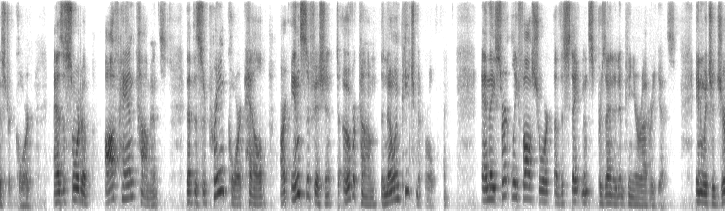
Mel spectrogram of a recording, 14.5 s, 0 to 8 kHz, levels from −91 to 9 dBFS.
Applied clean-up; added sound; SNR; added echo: neural mask model DeepFilterNet 3.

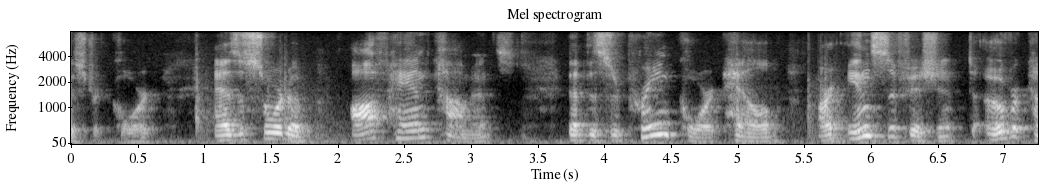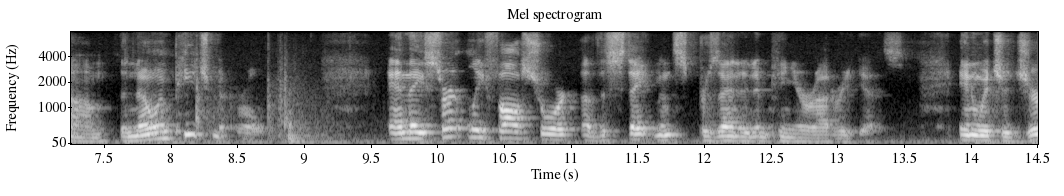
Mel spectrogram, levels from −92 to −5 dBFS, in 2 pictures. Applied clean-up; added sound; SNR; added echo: none; Slam; 20 dB; none.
